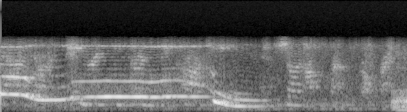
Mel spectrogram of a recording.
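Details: Chooch, a pet dog, singing: a long steady howl holding one pitch for about two seconds, then sliding downward into a lower fading tone, with faint voices underneath.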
